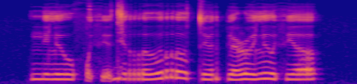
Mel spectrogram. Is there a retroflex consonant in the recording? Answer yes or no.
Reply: yes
